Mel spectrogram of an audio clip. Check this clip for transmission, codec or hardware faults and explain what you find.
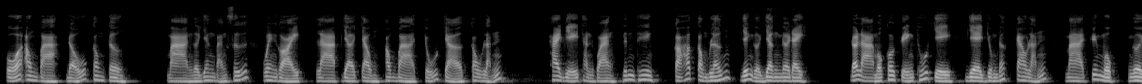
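One fault runs through the whole clip.

Wrong sample rate, from start to end: the samples are being played back faster than they were captured, with no resampling, so time and pitch are shifted together. The speech runs 1.5 times too fast and sits about 7 semitones high, which fits audio recorded at 32 kHz being played at 48 kHz. Voices sound squeaky, thin and rushed, with syllables crowded together.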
